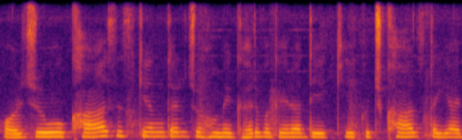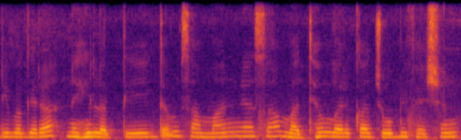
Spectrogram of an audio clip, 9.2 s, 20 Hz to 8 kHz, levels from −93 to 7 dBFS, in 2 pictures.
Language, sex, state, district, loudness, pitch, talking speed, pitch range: Hindi, female, Rajasthan, Bikaner, -16 LUFS, 230 Hz, 175 wpm, 220-240 Hz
